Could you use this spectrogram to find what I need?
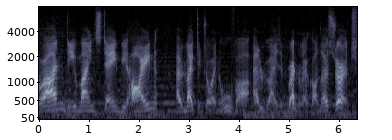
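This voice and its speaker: Over clear music in the background, a man performs a put-on character voice at medium pitch and a fairly slow pace. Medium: solo performance.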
